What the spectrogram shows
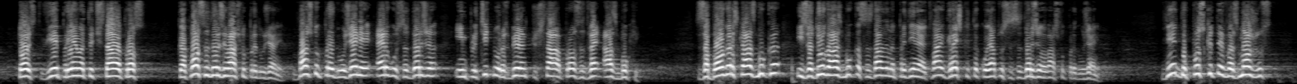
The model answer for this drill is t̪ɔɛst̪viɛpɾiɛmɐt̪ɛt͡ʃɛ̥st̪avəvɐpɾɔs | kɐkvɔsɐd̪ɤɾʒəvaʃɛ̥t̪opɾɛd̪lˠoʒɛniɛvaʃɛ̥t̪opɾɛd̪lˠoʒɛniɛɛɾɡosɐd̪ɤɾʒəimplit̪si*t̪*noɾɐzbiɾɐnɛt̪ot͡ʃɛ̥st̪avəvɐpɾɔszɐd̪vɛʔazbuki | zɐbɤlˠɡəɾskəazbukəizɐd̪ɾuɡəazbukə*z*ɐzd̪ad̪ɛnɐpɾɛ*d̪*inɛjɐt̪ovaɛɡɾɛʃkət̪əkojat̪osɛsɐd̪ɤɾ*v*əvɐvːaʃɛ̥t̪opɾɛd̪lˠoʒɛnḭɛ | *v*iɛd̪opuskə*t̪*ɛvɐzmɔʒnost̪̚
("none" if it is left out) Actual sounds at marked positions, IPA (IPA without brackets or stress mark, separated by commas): t̪, s, d̪, ʒ, v, t̪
